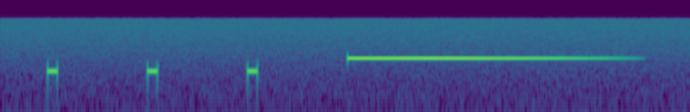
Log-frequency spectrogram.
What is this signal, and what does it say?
Radio time signal (three low pips and a long one an octave up, as on NHK), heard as pips.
